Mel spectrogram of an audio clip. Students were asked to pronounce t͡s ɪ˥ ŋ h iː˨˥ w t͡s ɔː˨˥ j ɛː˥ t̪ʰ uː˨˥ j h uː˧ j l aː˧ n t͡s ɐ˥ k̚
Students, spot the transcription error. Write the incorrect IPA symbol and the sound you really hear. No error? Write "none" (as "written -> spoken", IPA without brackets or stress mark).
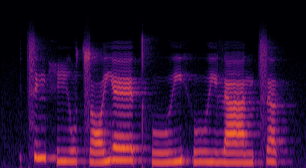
iː˨˥ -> iː˨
